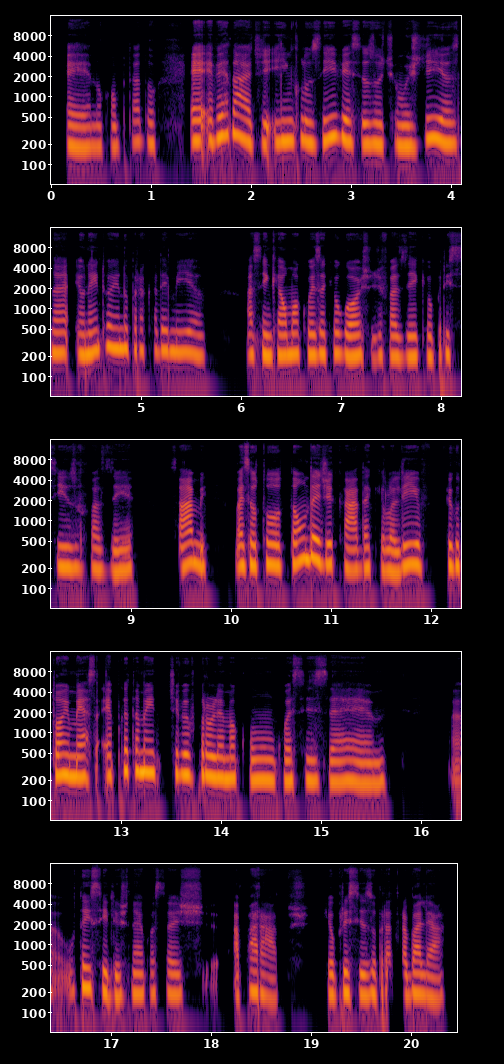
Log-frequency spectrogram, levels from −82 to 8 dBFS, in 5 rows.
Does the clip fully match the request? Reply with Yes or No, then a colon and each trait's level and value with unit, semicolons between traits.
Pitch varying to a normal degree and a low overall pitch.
No: average, 3.0 semitones; high, 210 Hz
